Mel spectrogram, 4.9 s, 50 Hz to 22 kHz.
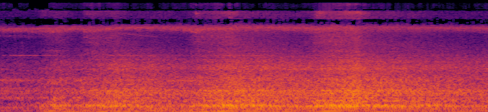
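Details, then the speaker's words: DAF CF85 HGV diesel after a fix for a compressor-like noise: steady even running, no whirr or knock; noise gone. "let's get our back on and then uh let's see if that fixes it let's try it well we ain't got that noise"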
